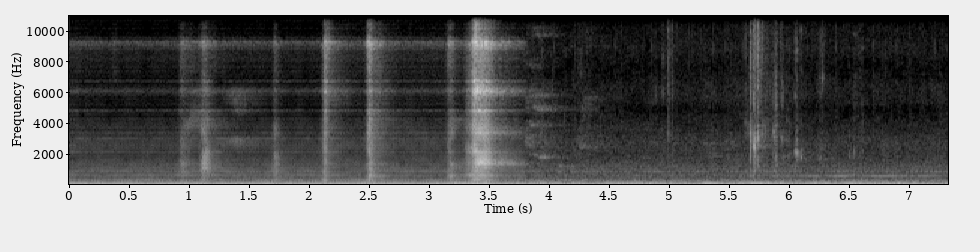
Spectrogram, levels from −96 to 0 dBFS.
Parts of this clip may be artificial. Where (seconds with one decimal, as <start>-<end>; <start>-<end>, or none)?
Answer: 0.0-3.8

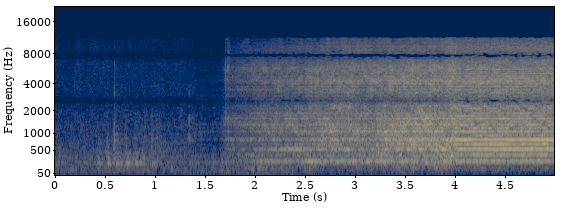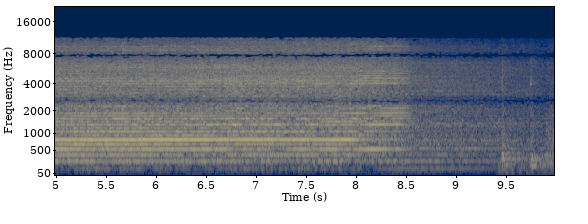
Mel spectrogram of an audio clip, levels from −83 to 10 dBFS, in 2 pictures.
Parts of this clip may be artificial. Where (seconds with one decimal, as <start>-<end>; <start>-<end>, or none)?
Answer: 1.4-4.0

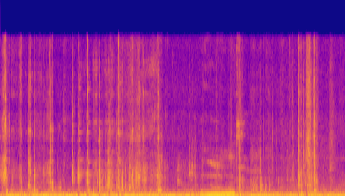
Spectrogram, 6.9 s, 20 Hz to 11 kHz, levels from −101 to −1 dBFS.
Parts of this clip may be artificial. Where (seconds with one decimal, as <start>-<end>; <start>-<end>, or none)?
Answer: none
